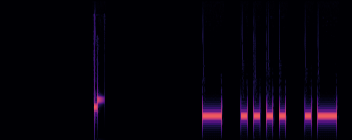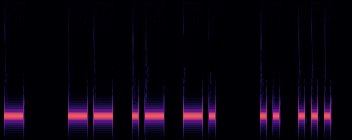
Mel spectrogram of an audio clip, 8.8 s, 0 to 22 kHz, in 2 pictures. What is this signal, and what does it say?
Morse code, heard as a keyed tone, about 15 wpm, 700 Hz. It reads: THAT MAN IS
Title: Sentences from Top 1000 Words - Review Part 1 - 15wpm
